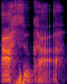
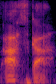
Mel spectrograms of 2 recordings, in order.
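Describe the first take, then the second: First: The middle u vowel is clearly pronounced. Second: The middle u vowel is dropped entirely. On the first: The speaker calls it wrong. "if we try to pronounce things phonetically" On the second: The speaker calls it right. "it's actually just pronounced Asuka because the U is silent"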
